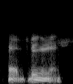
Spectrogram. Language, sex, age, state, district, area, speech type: Tamil, male, 45-60, Tamil Nadu, Tiruvarur, urban, conversation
